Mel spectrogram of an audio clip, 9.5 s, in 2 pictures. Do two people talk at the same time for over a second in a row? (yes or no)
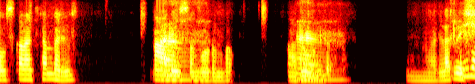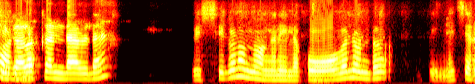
no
